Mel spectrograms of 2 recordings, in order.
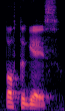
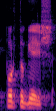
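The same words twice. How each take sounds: First: The final S sounds like a plain S. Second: The final S sounds like SH. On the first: This is how it is said in Brazil. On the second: This is how it is said in Portugal.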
